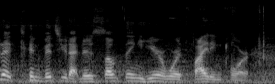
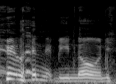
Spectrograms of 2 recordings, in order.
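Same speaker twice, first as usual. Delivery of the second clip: ordinary talk, nothing marked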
